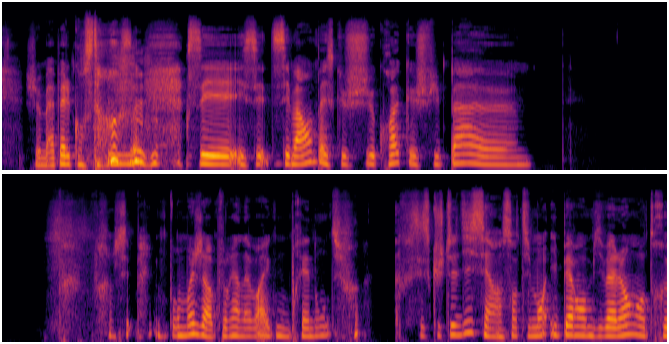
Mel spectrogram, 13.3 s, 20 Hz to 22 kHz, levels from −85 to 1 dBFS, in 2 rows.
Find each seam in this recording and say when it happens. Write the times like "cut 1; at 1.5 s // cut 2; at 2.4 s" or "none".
cut 1; at 1.8 s // cut 2; at 10.6 s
